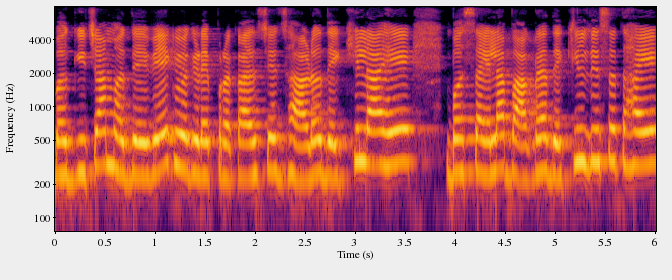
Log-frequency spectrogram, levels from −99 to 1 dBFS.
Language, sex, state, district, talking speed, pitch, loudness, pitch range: Marathi, female, Maharashtra, Dhule, 120 wpm, 260 Hz, -14 LUFS, 245-295 Hz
